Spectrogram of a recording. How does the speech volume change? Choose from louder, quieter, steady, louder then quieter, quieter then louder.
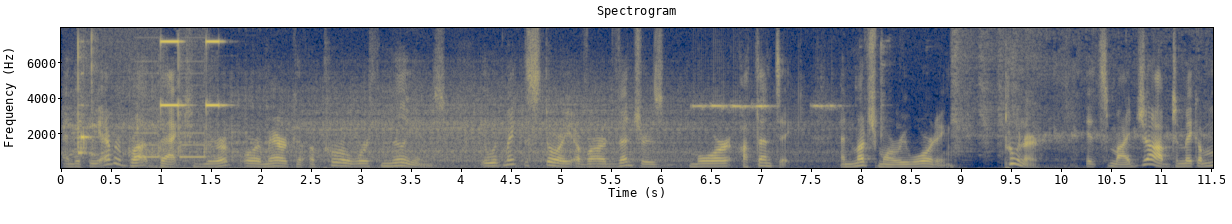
steady.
